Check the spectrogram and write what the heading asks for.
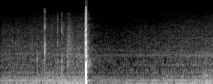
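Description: Steady electrical hum from the room's lights, with one sharp click a little under a second in.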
